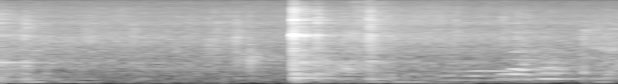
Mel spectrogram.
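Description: Cashews roasting golden in a pan on the stove for ven pongal, with a steady soft sizzle and one sharp clink of a spoon on metal partway through, followed by scraping stirs.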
